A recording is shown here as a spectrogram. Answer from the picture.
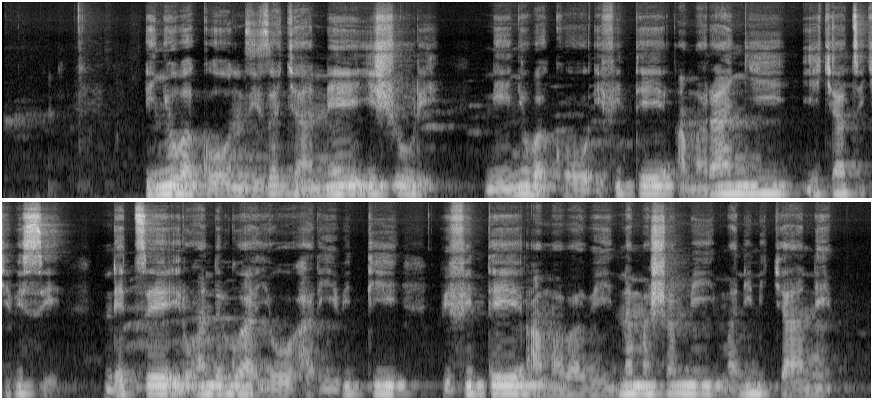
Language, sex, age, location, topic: Kinyarwanda, male, 25-35, Huye, education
